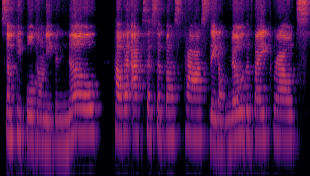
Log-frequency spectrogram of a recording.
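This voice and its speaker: A woman speaks loudly at a moderate pace with a bright, sharp tone. Her fairly high voice stays monotone and flat. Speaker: supporters' group board member. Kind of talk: meeting report. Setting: video call.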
